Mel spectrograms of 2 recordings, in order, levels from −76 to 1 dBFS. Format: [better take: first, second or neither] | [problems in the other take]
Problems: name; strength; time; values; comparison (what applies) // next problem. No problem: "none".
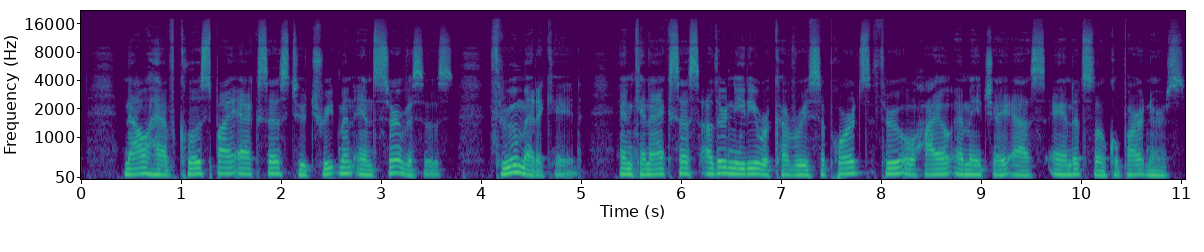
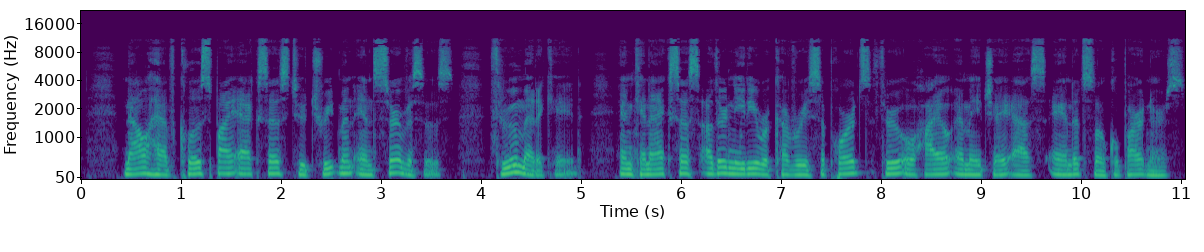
first | garbled, watery; slightly; nothing above 10.5 kHz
